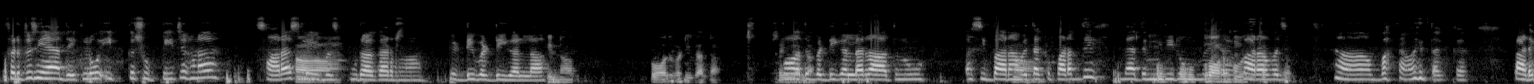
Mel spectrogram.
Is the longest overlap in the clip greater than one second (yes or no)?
yes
